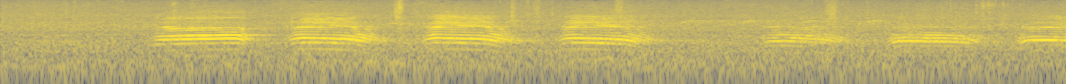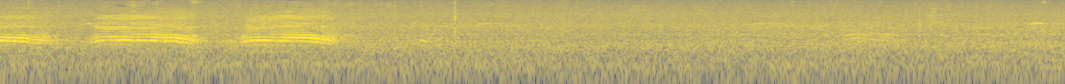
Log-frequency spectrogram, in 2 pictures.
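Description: A crow cawing: nine harsh caws, a run of four and then, after a short pause, a run of five, ending about seven seconds in.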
